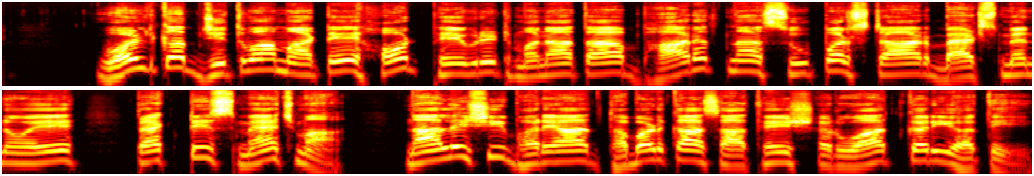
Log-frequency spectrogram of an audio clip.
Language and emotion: Gujarati, neutral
